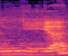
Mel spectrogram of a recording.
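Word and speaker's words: NIE: It's called the NIA, that's how they say it. And it's basically a national insurance number, and it's spelled with N.I.E.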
